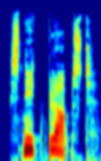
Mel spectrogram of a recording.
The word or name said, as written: snitblomst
